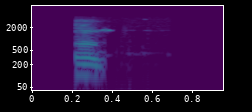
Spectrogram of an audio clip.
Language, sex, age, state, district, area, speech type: Tamil, male, 60+, Tamil Nadu, Thanjavur, rural, conversation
